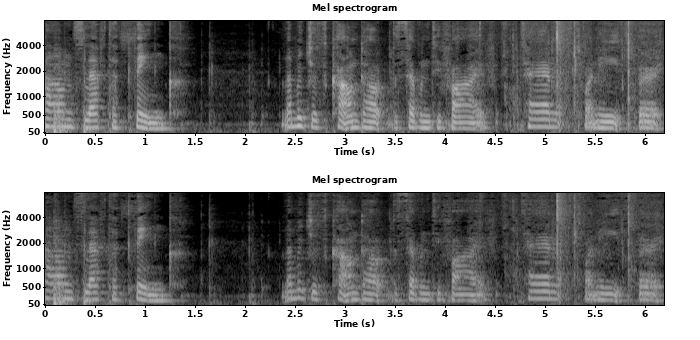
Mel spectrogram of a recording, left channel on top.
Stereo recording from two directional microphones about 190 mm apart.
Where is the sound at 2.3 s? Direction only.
40° left (ahead or behind).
